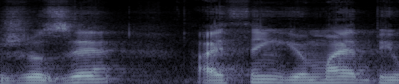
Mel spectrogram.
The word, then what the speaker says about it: Jose: When the my name sometimes they even spell H O S E been pronounced Jose in in United States very common someone who is Jose they call Jose that is we I have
